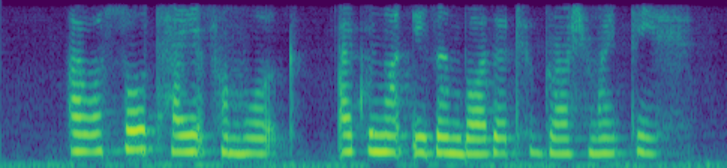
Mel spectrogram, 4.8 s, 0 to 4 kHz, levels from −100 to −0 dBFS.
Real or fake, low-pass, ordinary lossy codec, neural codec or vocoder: fake; 3.6 kHz; none; codec, 44.1 kHz, 2.6 kbps, SNAC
